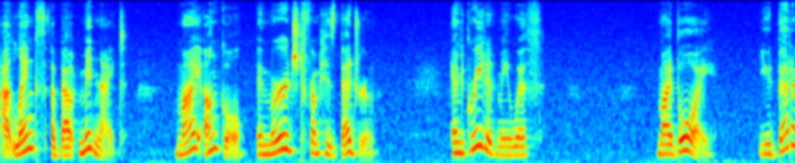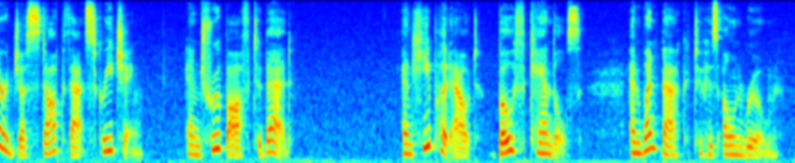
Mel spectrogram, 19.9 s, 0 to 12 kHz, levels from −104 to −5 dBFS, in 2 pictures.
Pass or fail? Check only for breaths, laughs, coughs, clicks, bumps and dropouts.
pass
